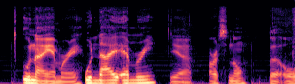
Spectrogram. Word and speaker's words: Unai Emery: Unai Emery? Unai Emery.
